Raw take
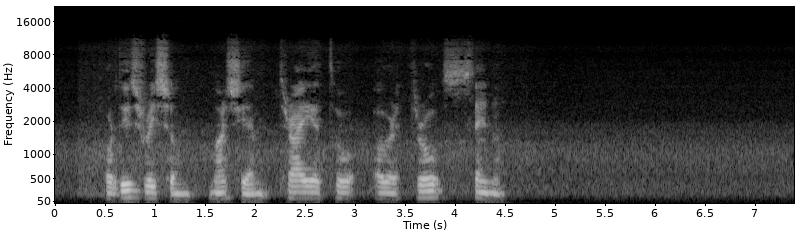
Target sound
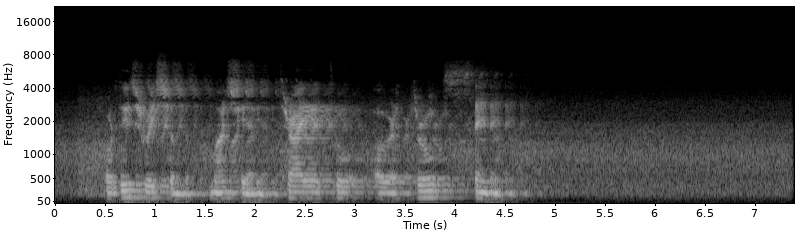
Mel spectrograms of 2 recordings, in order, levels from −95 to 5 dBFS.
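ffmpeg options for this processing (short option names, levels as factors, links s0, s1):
-filter_complex "[0:a]lowpass=f=2700:w=0.5412,lowpass=f=2700:w=1.3066,acrossover=split=180|1500[s0][s1][s2];[s1]acompressor=threshold=0.0158:ratio=6[s3];[s0][s3][s2]amix=inputs=3:normalize=0,asplit=2[s4][s5];[s5]adelay=48,volume=0.266[s6];[s4][s6]amix=inputs=2:normalize=0,aecho=1:1:148|296|444|592:0.335|0.131|0.0509|0.0199,volume=1.58"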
